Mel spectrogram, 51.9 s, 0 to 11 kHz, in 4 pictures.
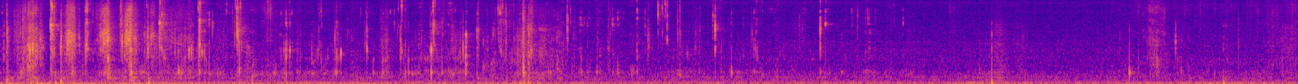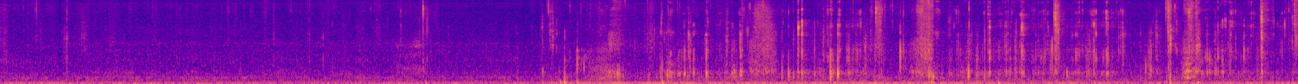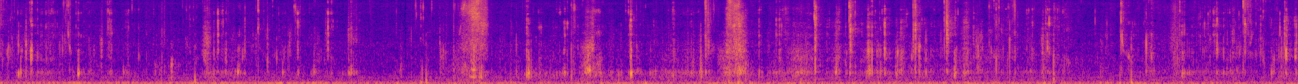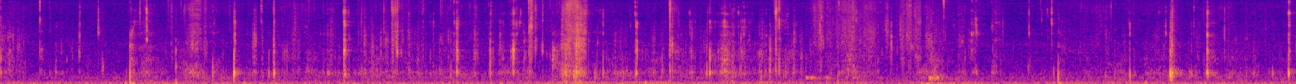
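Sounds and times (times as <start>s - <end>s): crunching and chewing food: 0.0s - 51.9s.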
